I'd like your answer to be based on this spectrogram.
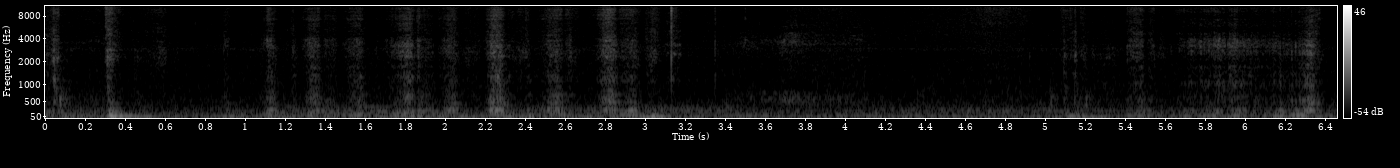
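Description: A graphite pencil scratches long outline strokes across a large flat sheet of white paper on a board on an easel. It makes soft, dry scraping rasps in uneven bursts, with brighter streaks over a low, dull rumble from the board. The sound is quiet and close, with short strokes that stop cleanly.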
